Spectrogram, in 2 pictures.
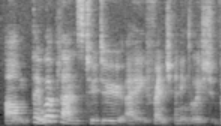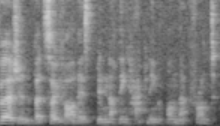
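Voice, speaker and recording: Lower-voiced woman reviewing, distant and echoey. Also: moderate pace, a bit bright. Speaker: video reviewer. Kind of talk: informal review talk to viewers. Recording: roomy echo, distant microphone.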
